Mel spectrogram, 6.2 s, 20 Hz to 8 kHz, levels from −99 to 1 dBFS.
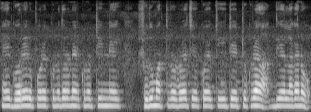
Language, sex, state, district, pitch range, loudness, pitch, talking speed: Bengali, male, Assam, Hailakandi, 190-195 Hz, -17 LUFS, 190 Hz, 145 wpm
